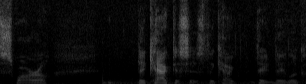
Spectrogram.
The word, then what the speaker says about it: saguaro: learn I'll learn there it's it's spelled saguara but I think it's Saguaro the cactuses they look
